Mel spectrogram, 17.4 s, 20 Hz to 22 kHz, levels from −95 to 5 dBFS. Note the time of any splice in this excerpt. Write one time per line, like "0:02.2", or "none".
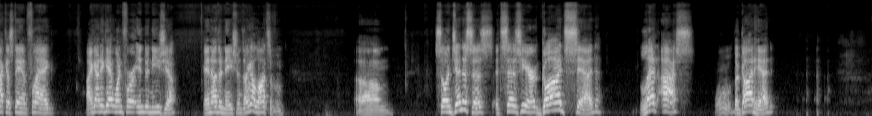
none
